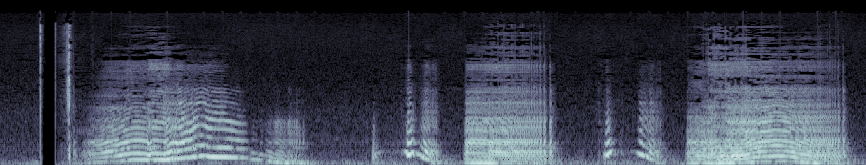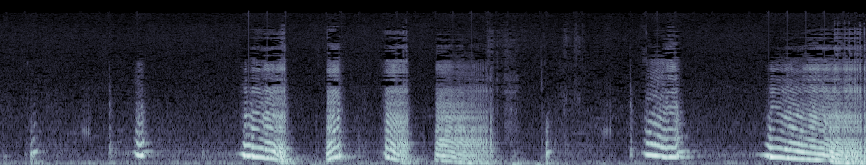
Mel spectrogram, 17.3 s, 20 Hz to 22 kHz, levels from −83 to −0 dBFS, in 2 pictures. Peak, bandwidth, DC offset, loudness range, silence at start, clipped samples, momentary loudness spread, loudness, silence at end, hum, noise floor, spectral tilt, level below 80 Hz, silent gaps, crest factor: 0 dBFS; 16.5 kHz; under 0.1%; 4 LU; 0.25 s; under 0.1%; 20 LU; -18 LUFS; 0 s; none; -40 dBFS; -6.5 dB/octave; -30 dBFS; 0.48-0.54 s; 18 dB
